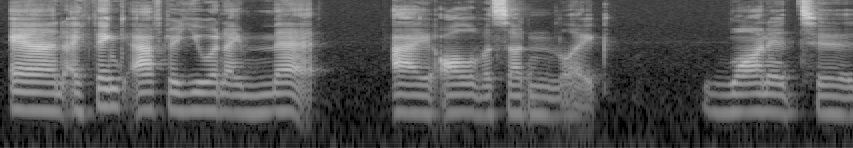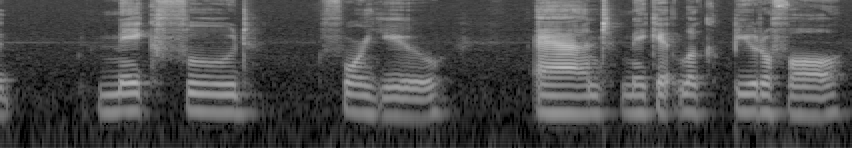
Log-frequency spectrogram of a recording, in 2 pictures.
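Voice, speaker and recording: Low-voiced young woman telling stories. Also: slow, clean tone. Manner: animated storytelling, gets loud and high when riled. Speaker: podcast co-host. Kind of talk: casual chat.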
